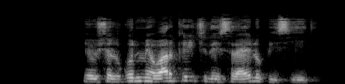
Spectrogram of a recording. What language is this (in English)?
Pashto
